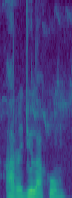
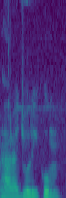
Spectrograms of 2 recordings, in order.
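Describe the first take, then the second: First: The vowel after the L is an 'a'. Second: The vowel after the L is an 'i'. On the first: The feet are to be washed. "dengan lam yang dinasob dengan fathah" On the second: The feet are to be wiped. "dengan lam yang dibaca jar dengan kasroh"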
